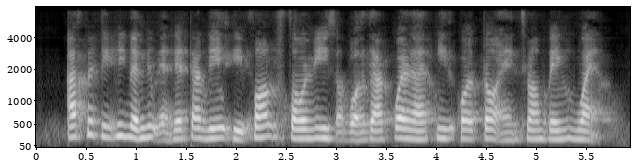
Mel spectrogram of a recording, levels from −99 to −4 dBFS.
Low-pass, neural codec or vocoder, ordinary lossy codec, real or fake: 7.2 kHz; codec, 16 kHz, 0.5 kbps, FreqCodec, larger model; MP3, 64 kbps; fake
